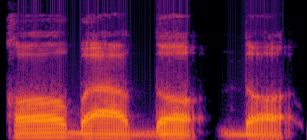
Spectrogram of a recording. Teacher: Do-nya agak bulat ya.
